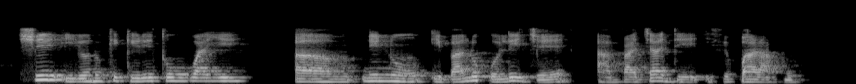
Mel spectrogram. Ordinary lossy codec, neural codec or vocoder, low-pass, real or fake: none; vocoder, 24 kHz, 100 mel bands, Vocos; 5.4 kHz; fake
